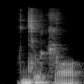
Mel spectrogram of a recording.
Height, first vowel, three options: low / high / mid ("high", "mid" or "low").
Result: high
